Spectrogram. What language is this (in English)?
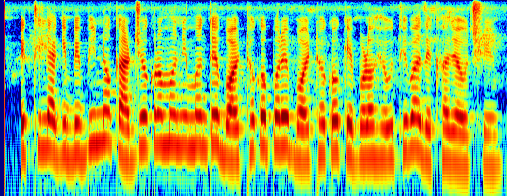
Odia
